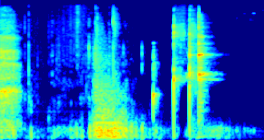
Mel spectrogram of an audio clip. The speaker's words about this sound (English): I'm pouring myself some more wine because I need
